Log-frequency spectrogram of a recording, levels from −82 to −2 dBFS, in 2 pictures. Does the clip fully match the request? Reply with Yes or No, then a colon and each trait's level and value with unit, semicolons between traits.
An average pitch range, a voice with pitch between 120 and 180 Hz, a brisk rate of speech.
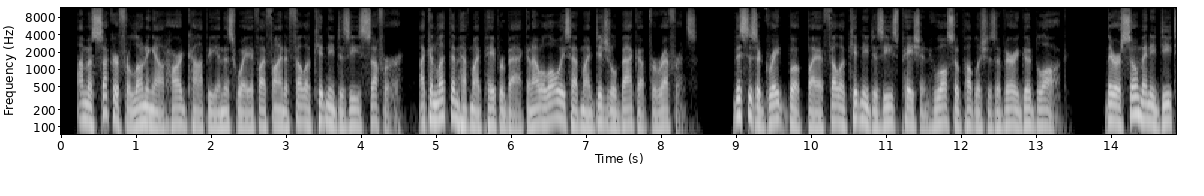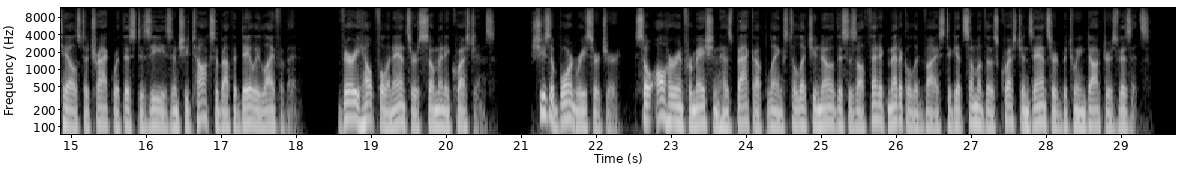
No: average, 4.0 semitones; low, 100 Hz; fast, 220 wpm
